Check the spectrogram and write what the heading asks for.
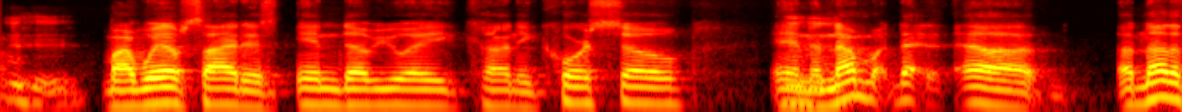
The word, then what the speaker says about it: Cane Corso: My website is NWA Cah-nee Corso, and the Hmm. number. Another thing we was talking about the pronunciation of Cah-nee Oh yeah, Corso.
